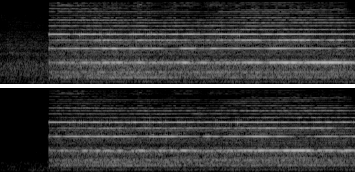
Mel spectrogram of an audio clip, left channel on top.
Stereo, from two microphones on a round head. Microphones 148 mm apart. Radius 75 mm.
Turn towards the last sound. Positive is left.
turn(degrees=20)  # may be behind; listen again after turning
